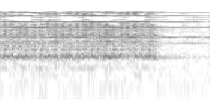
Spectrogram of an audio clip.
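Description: An old-time radio drama telephone rings with a bright, continuous metallic bell trill that holds steadily for about a second, then cuts off to a fainter tail, heard alone without voices.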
